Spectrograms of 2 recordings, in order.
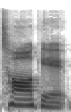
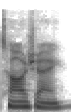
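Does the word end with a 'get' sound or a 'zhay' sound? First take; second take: get; zhay. First: The word ends in a hard 'get' sound. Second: The word ends in a soft 'zhay' sound. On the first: It is the store's actual, ordinary name. "it is actually Target" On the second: It is a playful, fancy way to name the store. "there's a thing where you call it Tarjay"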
